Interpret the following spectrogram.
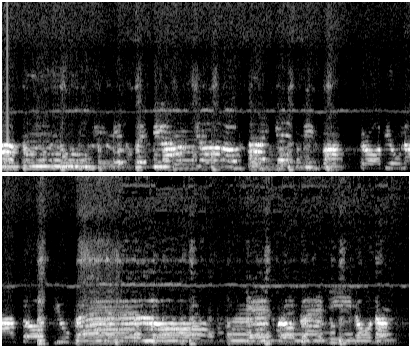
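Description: A recorded pop song playing, with a sung lead vocal over instrumental backing.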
